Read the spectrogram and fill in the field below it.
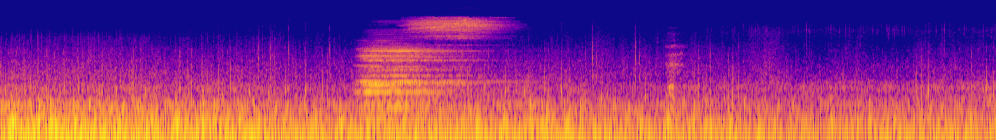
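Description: Heavy armoured footsteps thud on wooden boards.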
